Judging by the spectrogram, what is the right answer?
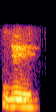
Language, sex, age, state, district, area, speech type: Hindi, male, 30-45, Uttar Pradesh, Sitapur, rural, conversation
